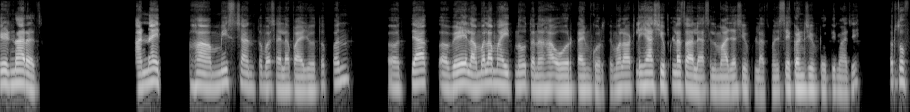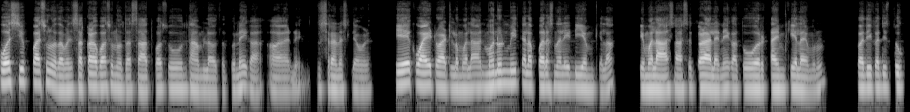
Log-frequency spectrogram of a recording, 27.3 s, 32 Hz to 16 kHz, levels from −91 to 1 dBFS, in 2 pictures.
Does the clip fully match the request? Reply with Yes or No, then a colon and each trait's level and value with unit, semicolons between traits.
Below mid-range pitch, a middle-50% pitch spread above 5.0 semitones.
No: low, 125 Hz; average, 2.9 semitones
